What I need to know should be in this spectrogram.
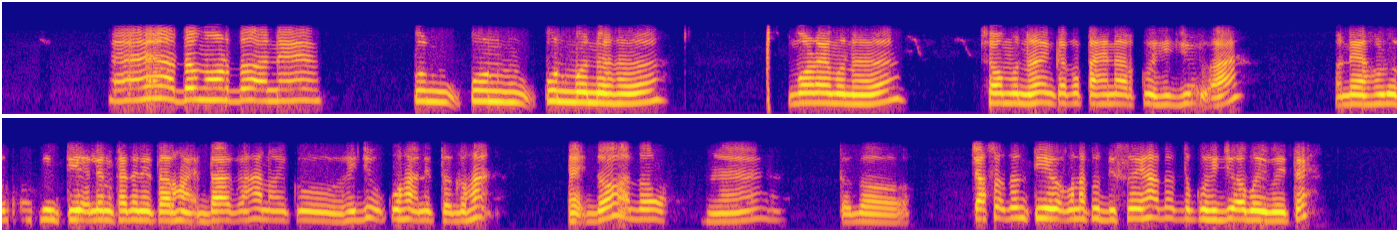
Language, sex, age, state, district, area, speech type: Santali, male, 18-30, Jharkhand, Pakur, rural, conversation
